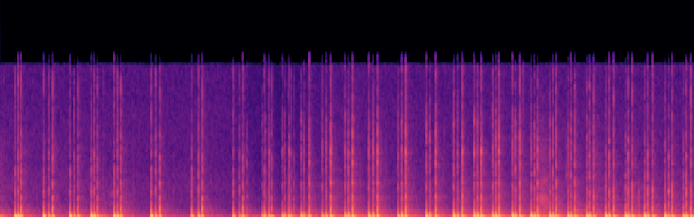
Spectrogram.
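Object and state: Thin plastic plate.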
